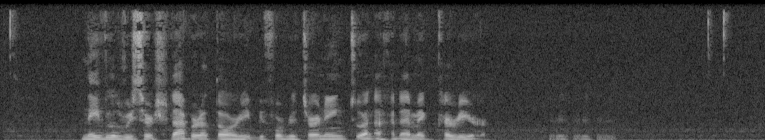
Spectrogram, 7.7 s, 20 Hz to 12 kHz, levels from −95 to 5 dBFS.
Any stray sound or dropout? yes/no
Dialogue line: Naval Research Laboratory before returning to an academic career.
yes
